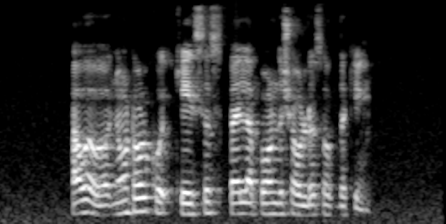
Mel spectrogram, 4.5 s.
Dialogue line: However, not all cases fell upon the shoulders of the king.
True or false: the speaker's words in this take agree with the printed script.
true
